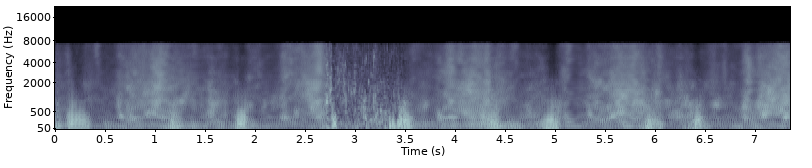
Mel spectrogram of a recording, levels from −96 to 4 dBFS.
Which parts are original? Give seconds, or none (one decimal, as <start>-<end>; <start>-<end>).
2.7-3.5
